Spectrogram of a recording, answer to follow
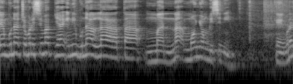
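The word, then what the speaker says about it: لَا تَأْمَنَّا: Ayah bunda ini asal kalimatnya namanya la ta'manuna tapi tidak dibaca la ta'manuna ya. Ayah bunda tidak dibaca la ta'manuna tapi dibacanya la ta'manna. La ta'manna tapi ayah bunda di sini ada isyarat monyong. Ya, jadi isyarat domahnya tidak hilang. Dia dibaca la ta'manna tapi tetap ada monyongnya. Bisa nggak bunda?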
